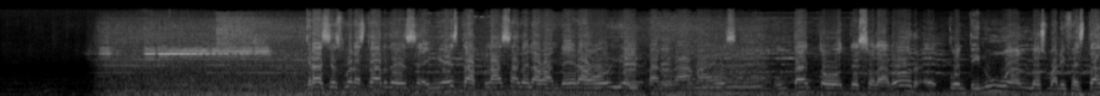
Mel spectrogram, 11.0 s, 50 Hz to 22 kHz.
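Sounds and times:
traffic rumble and hiss: 0:00.0 - 0:11.0.

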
